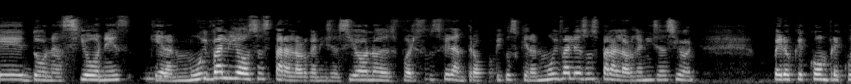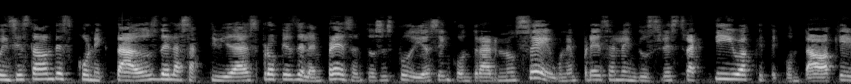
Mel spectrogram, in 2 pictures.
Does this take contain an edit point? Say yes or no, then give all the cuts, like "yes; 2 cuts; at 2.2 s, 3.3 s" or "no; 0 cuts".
no; 0 cuts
